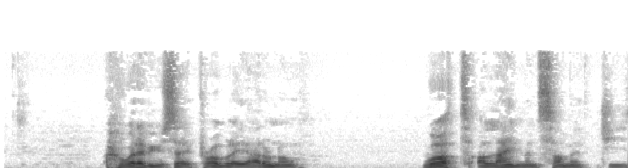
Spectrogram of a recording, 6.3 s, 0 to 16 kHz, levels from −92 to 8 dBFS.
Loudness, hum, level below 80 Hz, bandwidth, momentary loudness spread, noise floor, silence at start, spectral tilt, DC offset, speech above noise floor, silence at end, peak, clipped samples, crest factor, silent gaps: -22 LUFS; none; -58 dBFS; 11.5 kHz; 14 LU; -71 dBFS; 1.05 s; -6 dB/octave; under 0.1%; 49 dB; 0 s; -2 dBFS; under 0.1%; 22 dB; none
